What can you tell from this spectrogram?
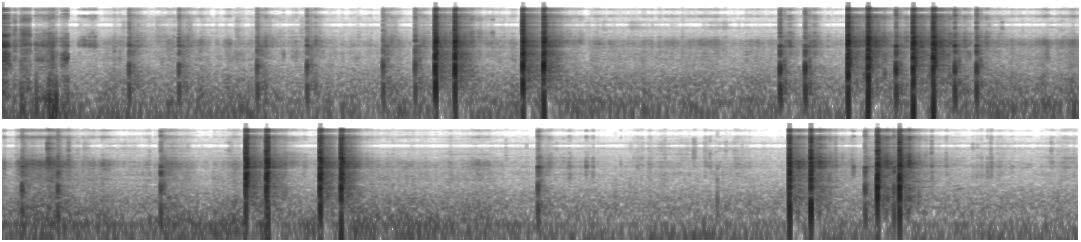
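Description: Pistol shots fired in quick pairs, in several strings with pauses between, from a shooter moving through a practical-shooting course.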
